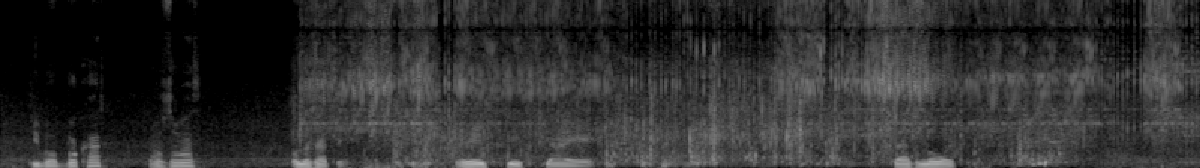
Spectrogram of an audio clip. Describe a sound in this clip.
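Water splashes as a fish thrashes at the surface.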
